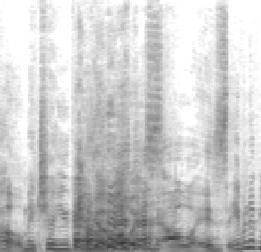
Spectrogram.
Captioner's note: all Laughing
